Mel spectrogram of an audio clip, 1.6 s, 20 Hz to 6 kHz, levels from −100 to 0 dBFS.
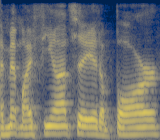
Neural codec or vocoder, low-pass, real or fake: autoencoder, 48 kHz, 128 numbers a frame, DAC-VAE, trained on Japanese speech; 5.4 kHz; fake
